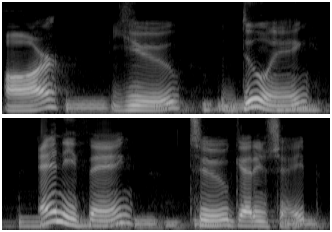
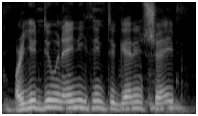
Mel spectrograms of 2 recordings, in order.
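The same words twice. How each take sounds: First: The question is said more slowly. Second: The question is said at normal speed.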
